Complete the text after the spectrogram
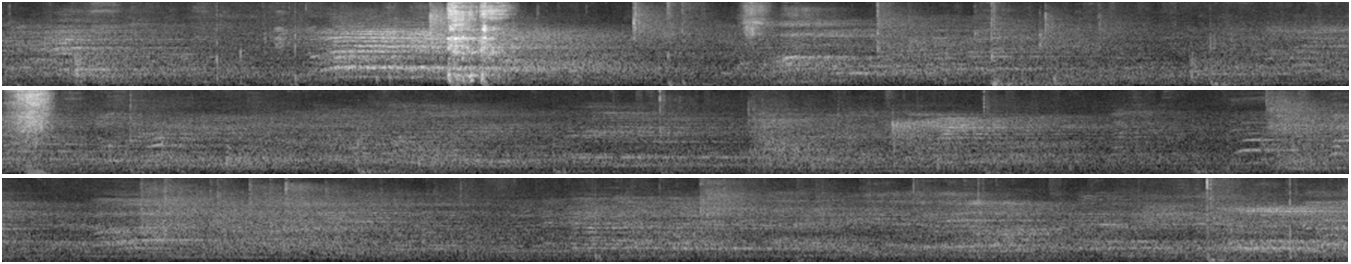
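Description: Young men shout and call out to each other across a large echoing indoor hall.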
